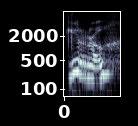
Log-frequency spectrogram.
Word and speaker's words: gyro: My dad always says that we used to go to Greek festivals and he'd be like, I want this and a gyro. – That's a good little eye roll you got there. – Yes, that's how you say it. Gyro.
